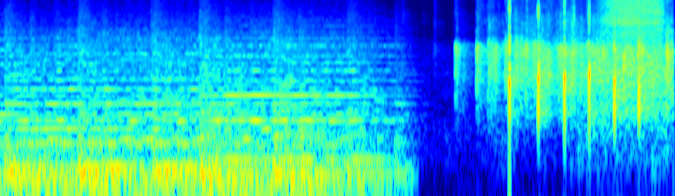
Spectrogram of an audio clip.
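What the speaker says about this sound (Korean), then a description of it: "우리 주님께 큰 영광의 박수 올려드리겠습니다" Congregation at a Sunday church service breaking into applause after a sustained organ-like musical swell fades out, the clapping building into loud, dense, continuous crowd applause with a few sharper claps standing out.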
